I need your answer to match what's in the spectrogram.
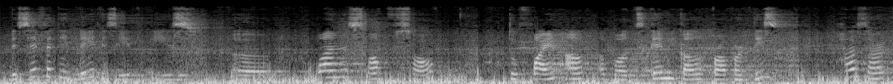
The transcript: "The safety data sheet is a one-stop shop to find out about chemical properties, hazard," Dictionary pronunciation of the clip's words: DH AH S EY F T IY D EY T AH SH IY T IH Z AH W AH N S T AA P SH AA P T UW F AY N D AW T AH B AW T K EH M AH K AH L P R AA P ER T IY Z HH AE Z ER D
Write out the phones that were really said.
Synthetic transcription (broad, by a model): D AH S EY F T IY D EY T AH S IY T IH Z AH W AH N S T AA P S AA T UW F AY N D AW T AH B AW T K EH M AH K AH L P R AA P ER T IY S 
